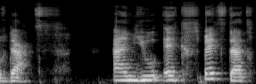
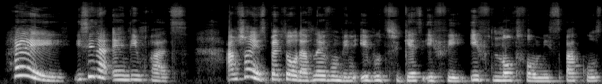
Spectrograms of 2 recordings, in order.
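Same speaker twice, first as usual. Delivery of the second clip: ordinary delivery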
